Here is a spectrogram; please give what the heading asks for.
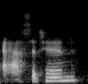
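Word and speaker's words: Asotin: girl in the town I think it's pronounced aciton and it's in Washington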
